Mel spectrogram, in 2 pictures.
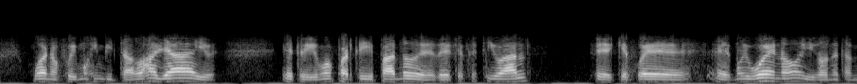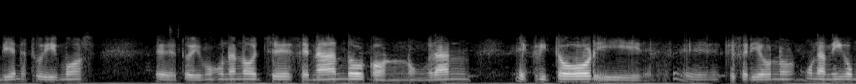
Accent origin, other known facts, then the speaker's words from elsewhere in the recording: Asunción, Paraguay; also born or lived in Argentina; Yo me crié en Asunción, la capital del Paraguay, de una familia de origen modesto, ¿verdad?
